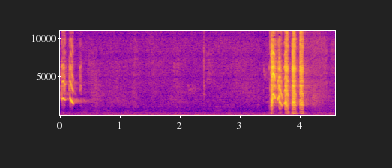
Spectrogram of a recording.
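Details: Frightened rock hyrax (dassie) held in a container before release with others, complaining after a scare: a short doubled squeak opens, then after a quiet gap a loud, rasping run of five rapid pulsed notes.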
